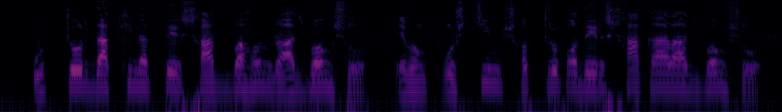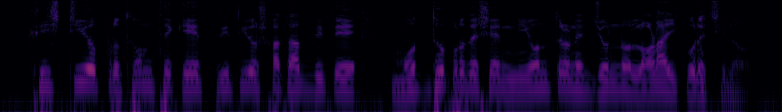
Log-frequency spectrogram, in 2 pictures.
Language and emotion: Bengali, neutral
